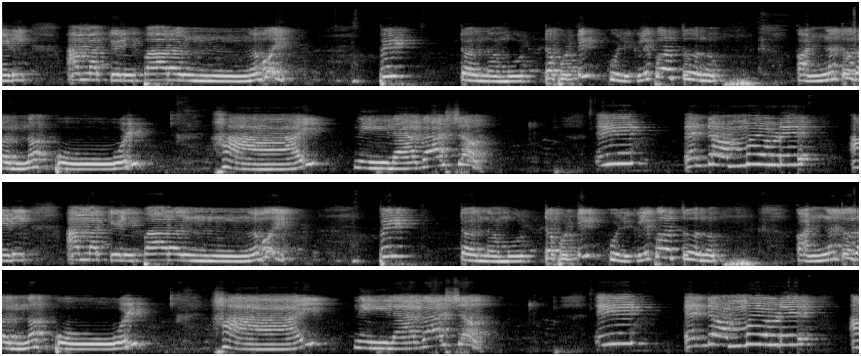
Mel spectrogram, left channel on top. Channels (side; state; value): both; normal; correlation 0.61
